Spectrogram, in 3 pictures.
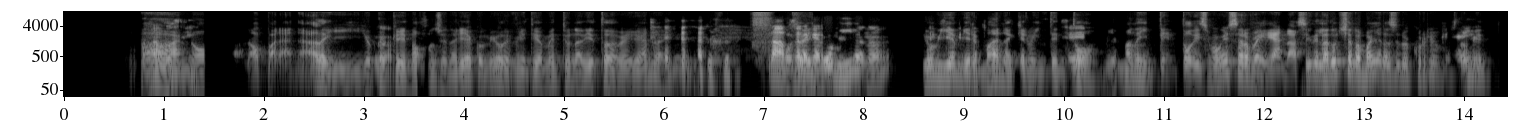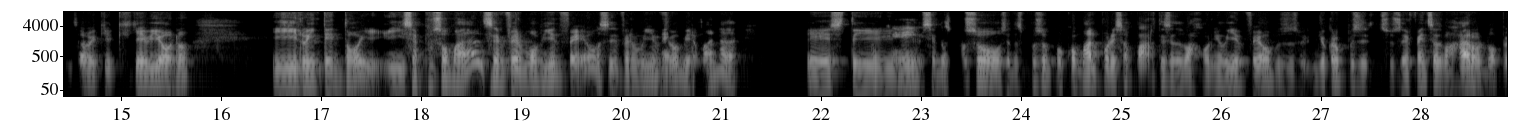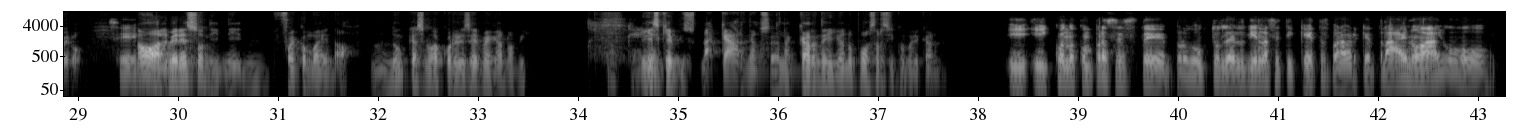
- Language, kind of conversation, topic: Spanish, podcast, ¿Cómo manejas las alergias o dietas especiales en una reunión?
- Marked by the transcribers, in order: other background noise; laugh; unintelligible speech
